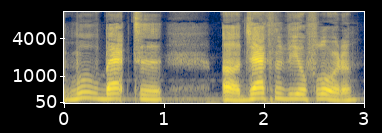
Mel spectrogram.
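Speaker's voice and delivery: ordinary talk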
